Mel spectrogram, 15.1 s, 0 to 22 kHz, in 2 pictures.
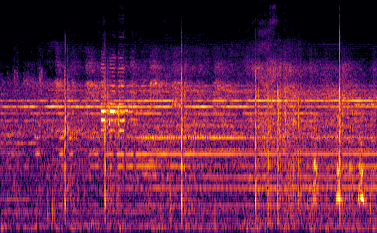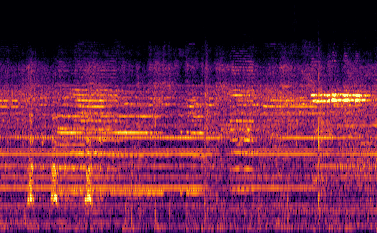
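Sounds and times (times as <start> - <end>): firecracker pops: 0.3 - 8.3, 9.4 - 15.0
dog barking: 6.2 - 7.4, 8.1 - 9.5.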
